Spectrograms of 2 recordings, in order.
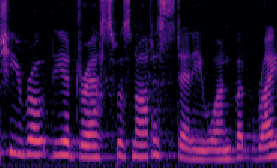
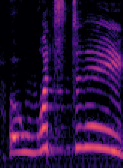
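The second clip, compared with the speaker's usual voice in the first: higher, eager cry out the window; joyful cry; 9 semitones higher, 5 dB louder than usual. Acted. Scrooge calling down to a boy in the street, joyful cry. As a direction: call out with giddy joy. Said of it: "cried Scrooge".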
